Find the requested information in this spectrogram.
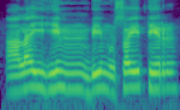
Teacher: maka dibaca ikhfa safawi, yang dimana cara membacanya disamarkan bunyi mem matinya itu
